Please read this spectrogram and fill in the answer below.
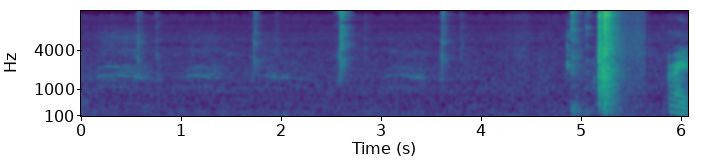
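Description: Scissors cutting hair: a couple of small snips, then a louder, longer cut through a thick bunch of hair about five seconds in. A bird calls faintly in the background, short calls repeating about once a second.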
